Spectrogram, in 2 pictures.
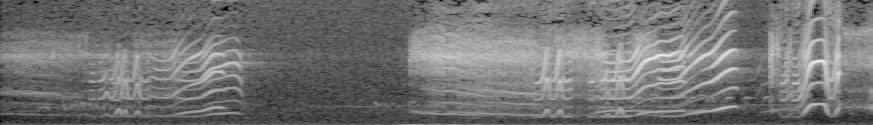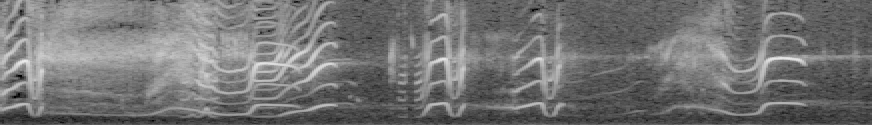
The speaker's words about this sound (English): that sounds like a message coming from outer space to planet Earth, doesn't it? Yeah, I've got to say, this is one of my favourite bird sounds, and this is a species which... we need to be particularly mindful of, because it's in serious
